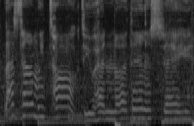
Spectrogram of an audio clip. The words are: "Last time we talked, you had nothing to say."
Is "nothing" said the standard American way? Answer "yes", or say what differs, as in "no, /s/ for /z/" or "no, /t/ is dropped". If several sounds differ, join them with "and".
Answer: yes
